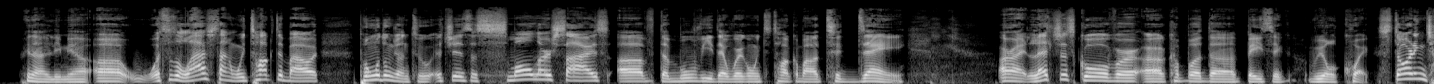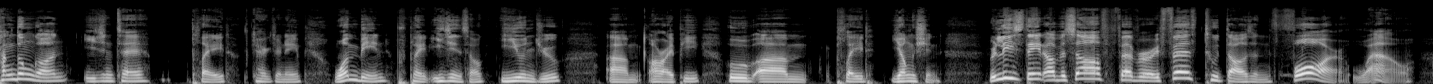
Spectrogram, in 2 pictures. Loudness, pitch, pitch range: -14 LUFS, 150 Hz, 130-190 Hz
